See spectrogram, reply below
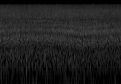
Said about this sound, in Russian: Да, и звук зимнего моря чуть-чуть отличается от того, что ты ожидаешь услышать, от летнего моря.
